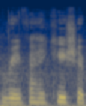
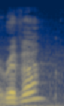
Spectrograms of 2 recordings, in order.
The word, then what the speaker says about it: Riva Hakusha: So my username on here is Riva Hakusha, but it doesn't always get pronounced correctly. Like, some people call me River, or some people call me Riviera, which I don't know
